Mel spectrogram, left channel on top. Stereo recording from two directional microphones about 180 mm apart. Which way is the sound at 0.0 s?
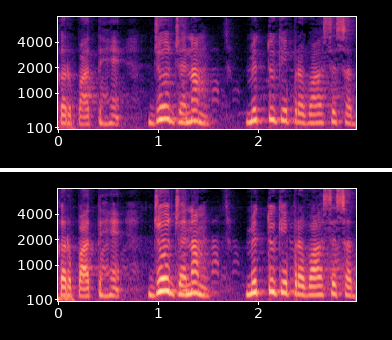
30° right (ahead or behind).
